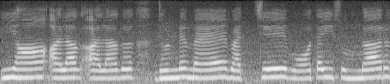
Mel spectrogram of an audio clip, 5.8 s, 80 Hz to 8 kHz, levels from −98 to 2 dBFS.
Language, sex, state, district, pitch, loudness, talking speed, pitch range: Hindi, female, Bihar, East Champaran, 245 Hz, -13 LUFS, 90 wpm, 235-255 Hz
